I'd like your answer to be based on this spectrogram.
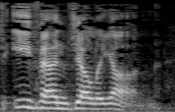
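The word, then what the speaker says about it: evangelion (εὐαγγέλιον): That word is translated gospel, and the original Greek word is, in my crude pronunciation of the Greek, is evangelion.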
